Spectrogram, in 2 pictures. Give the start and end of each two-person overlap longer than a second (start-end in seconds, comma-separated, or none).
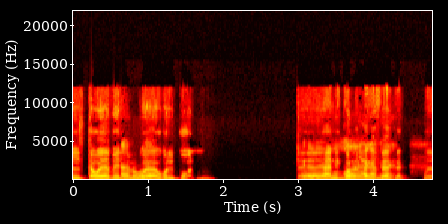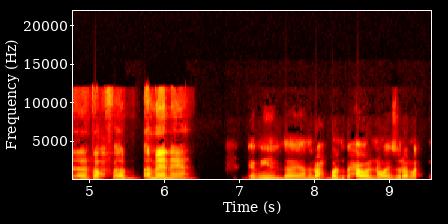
3.0-4.4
